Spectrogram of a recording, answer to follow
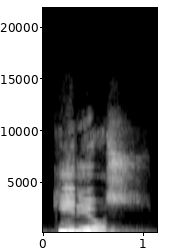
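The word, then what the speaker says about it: κύριος: verdad es Sun y kirios curioso según es se pronuncia kirios dos palabras Sun y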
